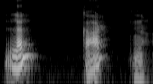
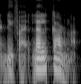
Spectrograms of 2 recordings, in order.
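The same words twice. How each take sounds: First: ललकारना stretched very long, every sound held; very slow word. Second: Said in the usual way. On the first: Shown as a demonstration. Teacher to children, giving the meaning: very slow and stretched. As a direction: draw out ललकारना for the pupils. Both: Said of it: "डिफाई का मतलब होता है बच्चों".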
